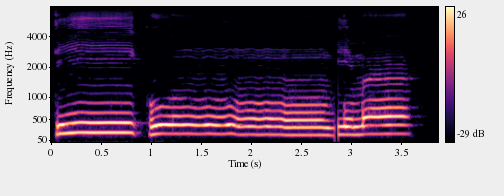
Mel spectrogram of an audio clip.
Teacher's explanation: mim kosong bertemu dengan ba ikhfa syafawi dengungkan dengan dua harakat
